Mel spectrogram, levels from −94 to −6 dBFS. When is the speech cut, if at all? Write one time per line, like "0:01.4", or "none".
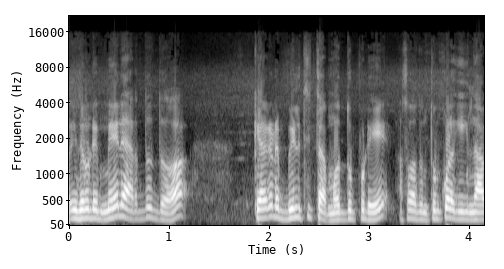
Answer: none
